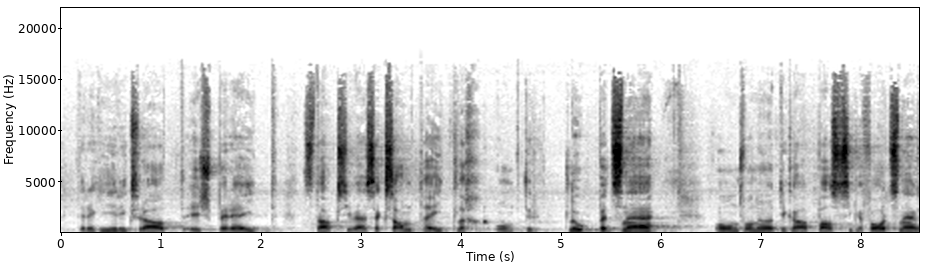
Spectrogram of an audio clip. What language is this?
Swiss German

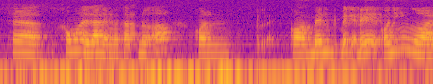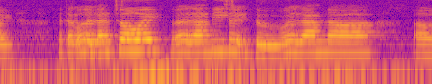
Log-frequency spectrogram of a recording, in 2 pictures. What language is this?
Vietnamese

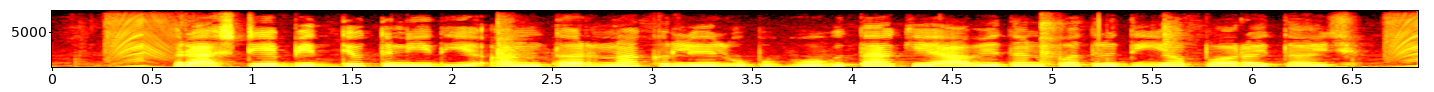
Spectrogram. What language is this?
Maithili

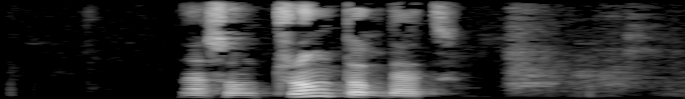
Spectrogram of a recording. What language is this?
Cameroon Pidgin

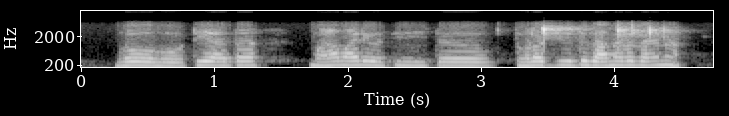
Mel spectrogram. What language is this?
Marathi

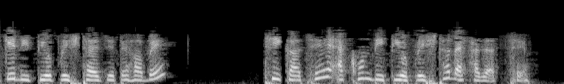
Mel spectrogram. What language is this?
Bangla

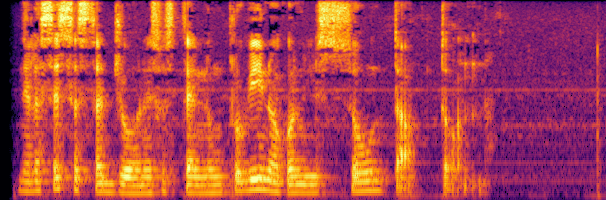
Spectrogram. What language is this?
Italian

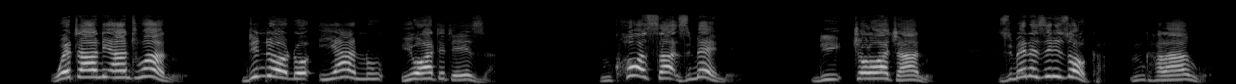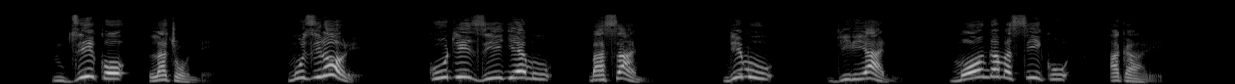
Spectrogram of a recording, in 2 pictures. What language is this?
Nyanja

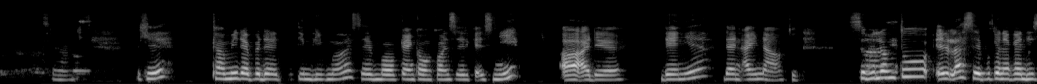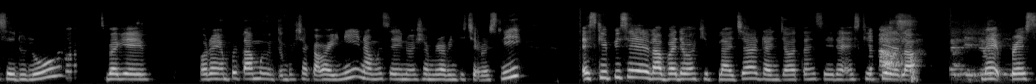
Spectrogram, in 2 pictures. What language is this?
Malay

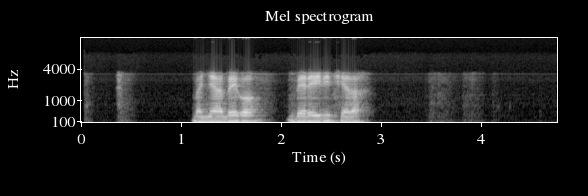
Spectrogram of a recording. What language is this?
Basque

